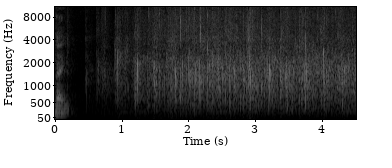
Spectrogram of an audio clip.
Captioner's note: applause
